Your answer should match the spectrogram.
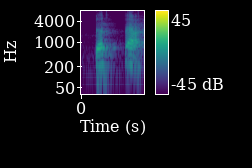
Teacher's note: whisper them ash should be much lower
